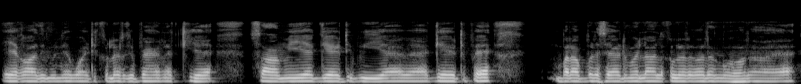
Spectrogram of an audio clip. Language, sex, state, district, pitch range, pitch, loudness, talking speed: Hindi, male, Uttar Pradesh, Saharanpur, 145-150 Hz, 145 Hz, -17 LUFS, 185 wpm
